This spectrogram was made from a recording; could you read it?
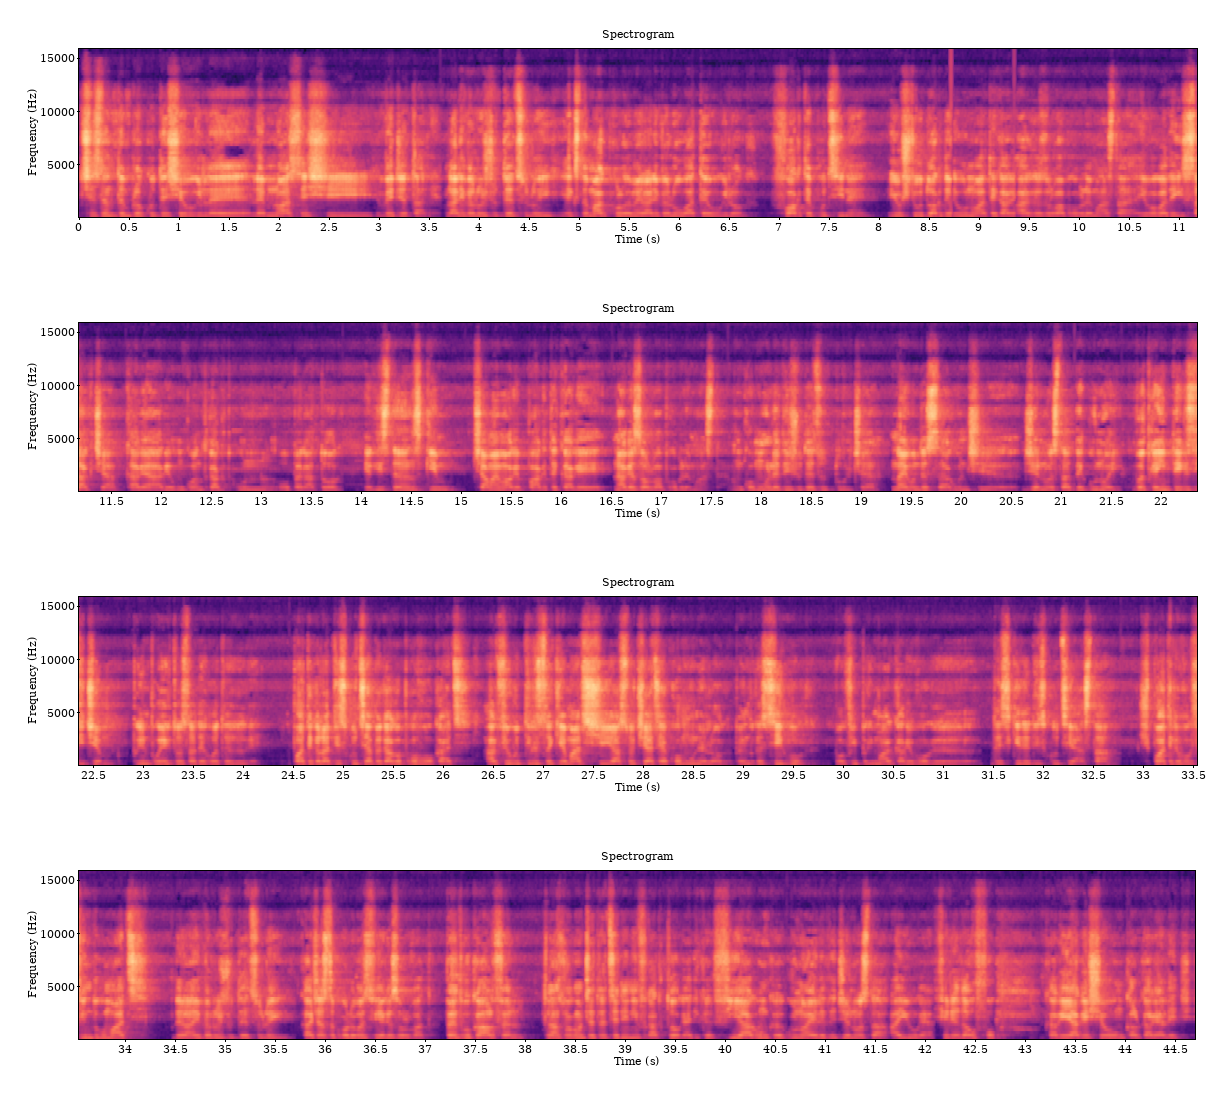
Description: În acest context, Dan Lucian Bălan, consilier județean din partea partidului AUR, a atras atenția asupra lipsei de alternative viabile pentru cetățeni în ceea ce privește gestionarea deșeurilor lemnoase și vegetale:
